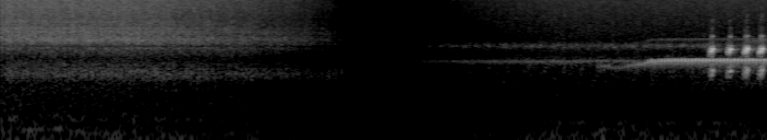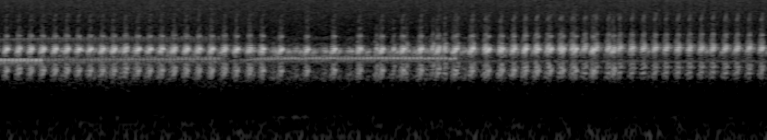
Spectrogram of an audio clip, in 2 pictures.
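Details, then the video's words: Tree frogs singing by night in a pond in North-East Italy in mid-April. Hiss and a brief silence come first, then a steady high trill from mole crickets, then a fast train of pulsed croaks that grows loud for the last eight seconds. "singing tree frogs in pond"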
